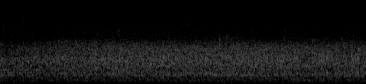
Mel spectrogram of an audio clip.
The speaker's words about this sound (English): First and foremost, I would like to thank all of the organizers of this incredible conference, our brothers and sisters from Mass and ICNA. If we could just give them a round of applause.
